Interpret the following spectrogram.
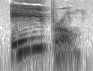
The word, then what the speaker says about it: April: like apples so april the a in april is a long a so we say a april and it's spelled a p r i l a pro april and april has two syllables will you clap them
